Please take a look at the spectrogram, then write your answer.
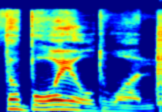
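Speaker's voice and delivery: low, slow, eerie title read; deep, slow horror announcer; ominous title announcement. Acted.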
